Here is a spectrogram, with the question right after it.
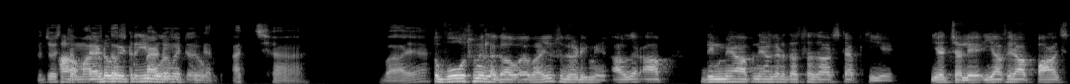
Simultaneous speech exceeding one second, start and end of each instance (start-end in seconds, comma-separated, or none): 0.6-2.2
